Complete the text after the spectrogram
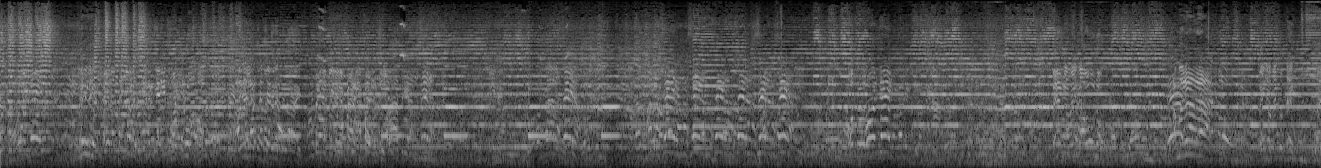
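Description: A crowd of men and women chants and shouts outdoors.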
